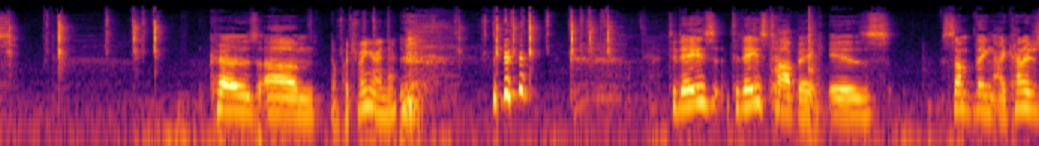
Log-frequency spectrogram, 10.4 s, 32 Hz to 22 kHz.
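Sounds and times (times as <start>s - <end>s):
scissors snipping: 0.0s - 1.7s, 4.5s - 6.2s
speech: 2.2s - 4.4s, 5.0s - 5.4s, 6.7s - 10.3s
laughter: 4.0s - 5.4s.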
